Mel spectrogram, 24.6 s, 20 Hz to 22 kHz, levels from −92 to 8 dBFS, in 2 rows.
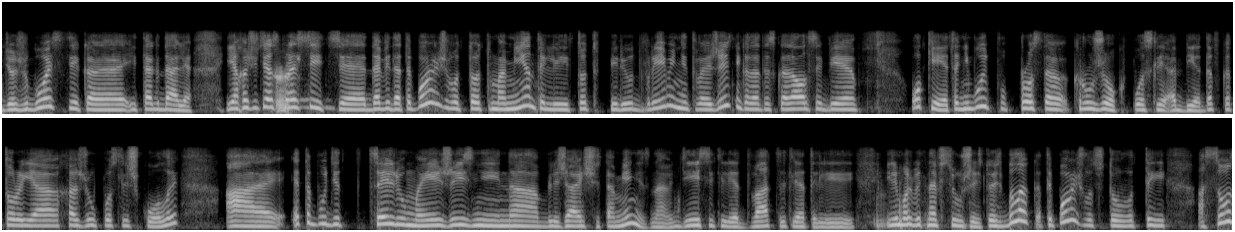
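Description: No technical faults occur at any point in this speech recording.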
